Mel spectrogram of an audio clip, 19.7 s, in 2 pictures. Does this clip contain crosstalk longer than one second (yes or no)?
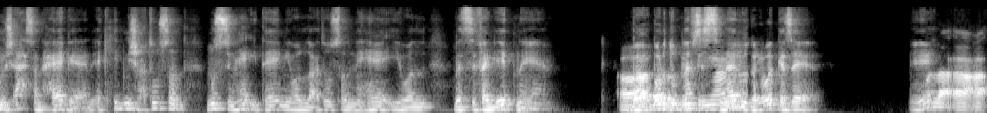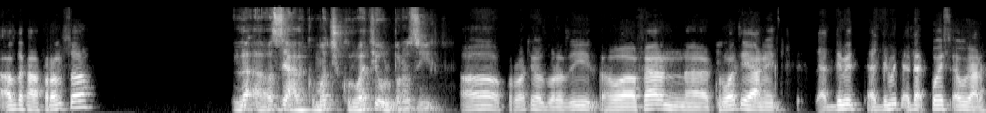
yes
